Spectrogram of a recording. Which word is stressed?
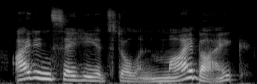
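my. The word 'my' is stressed. He stole a bike belonging to someone else. "I said he stole someone's bike"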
